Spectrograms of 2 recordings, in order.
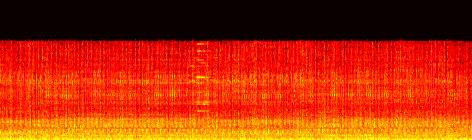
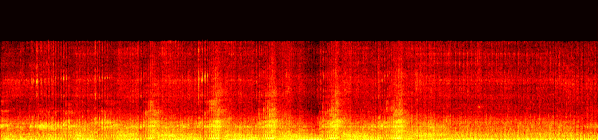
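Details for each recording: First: Honda CB/GL motorcycle, rough top-end clatter from the left over an unsteady idle after valves were recently adjusted, louder when revved; cause found to be worn camshaft and rocker arms. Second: Honda CB/GL single-cylinder after replacing the worn camshaft and rocker arms, oil circulation checked: fast even beat through a few throttle blips, top end now quiet with no ticking or rattle; normal running.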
